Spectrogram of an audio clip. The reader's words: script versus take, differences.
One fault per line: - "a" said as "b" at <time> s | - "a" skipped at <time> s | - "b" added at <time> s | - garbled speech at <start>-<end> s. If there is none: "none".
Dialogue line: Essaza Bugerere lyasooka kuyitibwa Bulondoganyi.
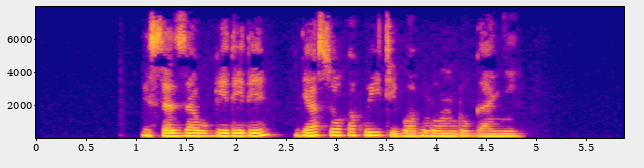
none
